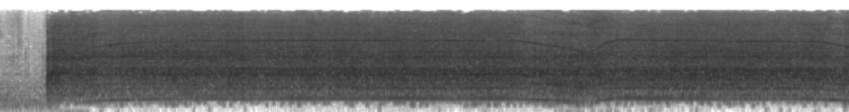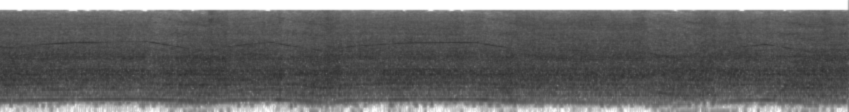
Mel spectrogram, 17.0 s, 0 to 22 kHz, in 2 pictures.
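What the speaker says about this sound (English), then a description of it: "just holding the piece and sanding these areas by hand, and I'll spin it in reverse at about 400" Apple wood bowl spinning on a lathe in reverse at about 400 RPM while being hand-sanded, a steady loud whirring hum with a continuous abrasive rubbing hiss that shifts slightly in pitch, running alone throughout.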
